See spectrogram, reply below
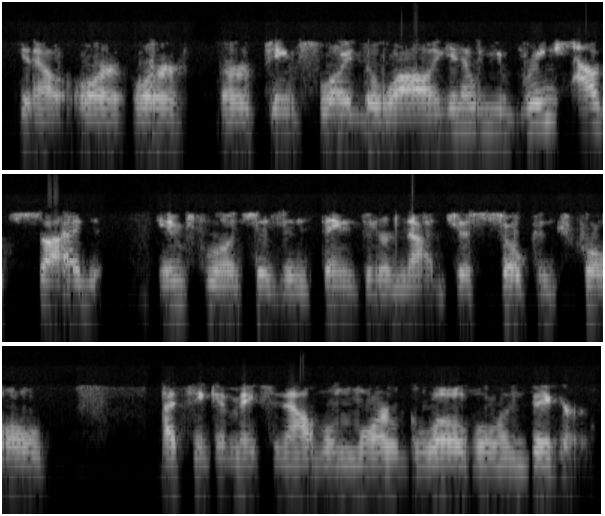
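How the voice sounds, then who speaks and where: A man's voice: mid-range voice, dry recording. Hesitant middle-aged man on a phone line. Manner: hesitant, restarts often, thoughtful. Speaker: singer being interviewed. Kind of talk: casual interview over a phone line. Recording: dry tinny phone line.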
